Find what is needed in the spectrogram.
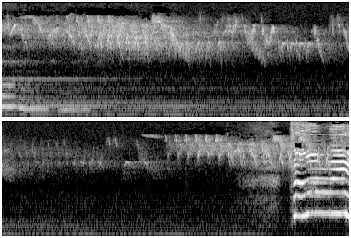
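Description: Wild birds singing, with quick repeated chirps and trills, over the soft ringing of bandura strings that slowly fade. A last low note glides down and ends about a second in.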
